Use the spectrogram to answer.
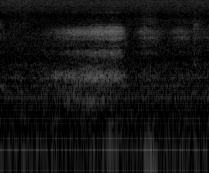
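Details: Pet snoring loudly while asleep holding the owner's hand, sometimes waking the owner at night.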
